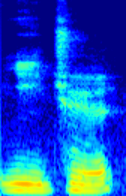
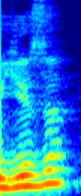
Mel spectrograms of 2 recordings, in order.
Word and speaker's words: Yizhi: Wu Yizi? Yeah, but it's pronounced Yizhi. No, you're just showing off now. No, but it's true, man. Is it? It is. The Z-E but is all the Zhi.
